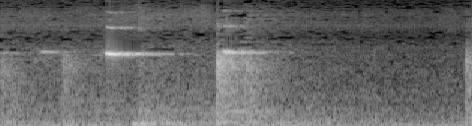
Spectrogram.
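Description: Chalk writing on a blackboard: two short, sharp strokes about half a second and a second in, each with a brief high squeak.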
